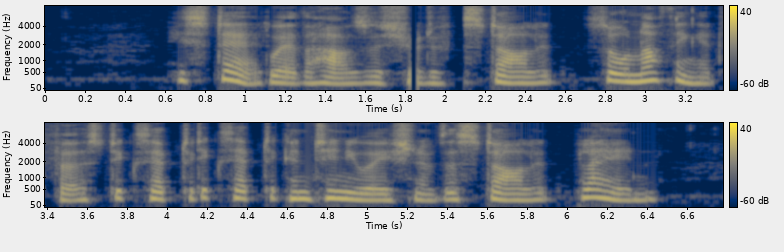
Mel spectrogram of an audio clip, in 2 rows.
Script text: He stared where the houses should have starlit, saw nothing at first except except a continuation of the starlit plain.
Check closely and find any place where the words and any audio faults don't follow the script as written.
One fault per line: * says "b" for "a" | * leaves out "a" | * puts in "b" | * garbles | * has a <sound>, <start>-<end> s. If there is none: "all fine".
* has a dropout, 1.8-1.9 s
